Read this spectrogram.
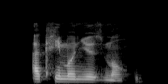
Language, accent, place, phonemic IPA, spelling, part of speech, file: French, France, Lyon, /a.kʁi.mɔ.njøz.mɑ̃/, acrimonieusement, adverb, LL-Q150 (fra)-acrimonieusement.wav
- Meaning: acrimoniously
